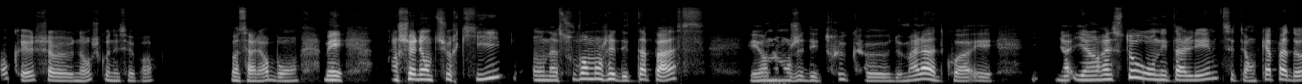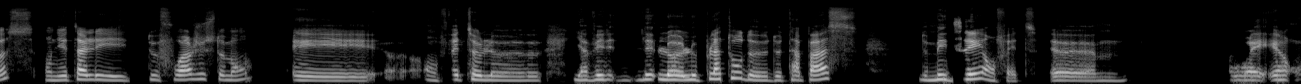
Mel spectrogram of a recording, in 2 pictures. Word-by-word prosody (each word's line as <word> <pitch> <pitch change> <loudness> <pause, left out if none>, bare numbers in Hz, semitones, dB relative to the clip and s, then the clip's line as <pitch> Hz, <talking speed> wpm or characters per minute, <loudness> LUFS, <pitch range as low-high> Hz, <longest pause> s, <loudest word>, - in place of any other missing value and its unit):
OK, 245 +3 -7
je 185 +2 +2
sa 175 -5 -1
non, 165 +2 -4
je - - -8
connaissais 175 -4 -7
pas. 165 +3 -12 0.7
Ben, 185 - -1
ça 170 0 +1
a 165 - +1
l'air 180 +5 -1
bon. 170 -2 -5 0.3
Mais 205 -3 +6 0.5
quand 215 - 0
je - - +2
suis 260 - +8
allée 230 -1 +9
en 225 - +5
Turquie, 245 - -1 0.3
on 200 -1 -2
a 195 - +1
souvent 250 +7 +1
mangé 255 -1 +3
des 185 -3 -5
tapas 225 +8 +2 0.4
et 170 +1 -2
on - - 0
a 185 0 -3
mangé 185 +1 -3
des 180 -2 -7
trucs, 240 +4 -9
heu, 165 -2 -3
de 160 0 -10
malade 210 +1 +5
quoi 165 0 -2
et 165 -2 -5 0.4
il 245 - -23 0.2
y 195 - -2
a 195 - +1
il 220 - -7
y - - +2
a 205 - +2
un - - +1
resto 235 +9 +2
où 285 - +1
on 240 -2 +2
est 210 -3 -4
allés, 215 +6 +1
c'était 230 - -7
en 170 - -7
Cappadoce, 230 - 0
on 195 -1 -7
y 195 - -3
est 200 -1 -3
allés 205 -5 +3 0.2
2 220 - -7
fois 220 +2 +1
justement 230 -1 -7 0.4
et 175 - -2 0.5
en 195 -5 -10
fait 220 +7 -4
le 185 -3 -2 0.3
il 210 - -6
y - - 0
avait 205 +2 +1 0.3
les 225 +3 +1
les 215 -2 +5
le 215 +1 +3
plateau 250 - +2
de 200 -6 -1
de 190 +2 -6
tapas 215 +7 +1 0.6
de 210 - -8
mezzés 230 +5 +4
en 225 -7 -1
fait 150 -1 -11
hem 175 -2 -3 1.0
Ouais 195 0 0
et 210 - +2
on 215 - -1
200 Hz, 185 wpm, -23 LUFS, 180-225 Hz, 1.0 s, allée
